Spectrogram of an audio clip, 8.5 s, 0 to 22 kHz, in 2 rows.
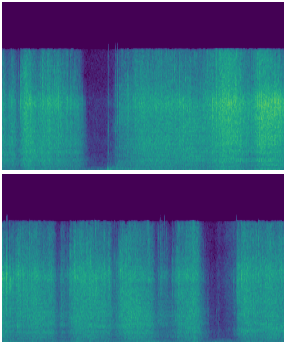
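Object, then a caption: Small sugar-shelled candies on a hard table. Long purple nails on both hands rake and scratch through loose, small, hard-shelled Reese's Pieces candy-coated peanut butter candies on a white table. The result is a steady, bright, crisp rattling and clicking. It stops briefly twice, at about 1.3 and 7.4 seconds.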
